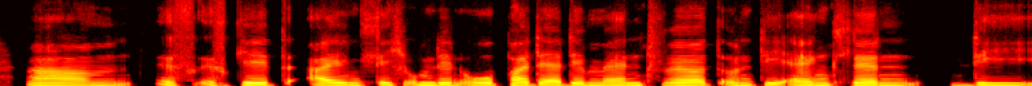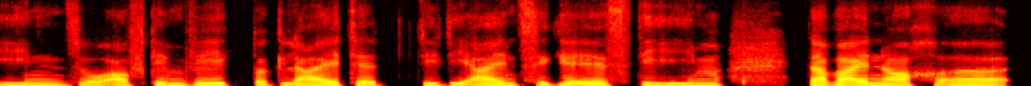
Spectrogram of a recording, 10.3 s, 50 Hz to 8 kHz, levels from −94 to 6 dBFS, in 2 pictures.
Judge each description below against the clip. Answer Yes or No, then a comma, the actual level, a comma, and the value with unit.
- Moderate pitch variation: No, narrow, 1.5 semitones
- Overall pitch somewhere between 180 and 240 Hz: Yes, medium, 185 Hz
